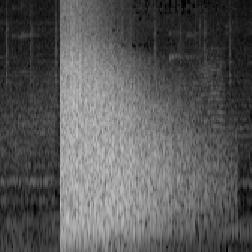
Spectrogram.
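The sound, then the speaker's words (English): A single pistol shot fired in a face-off between two men in a city garden: one sharp, loud report that cuts in abruptly and fades away over about a second and a half. “was in Gipp Street near Fitzroy Gardens when he heard the gunshot and saw smoke rising from the greenery”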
